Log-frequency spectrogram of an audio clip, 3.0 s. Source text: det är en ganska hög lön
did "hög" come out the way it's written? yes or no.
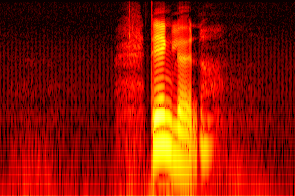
no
